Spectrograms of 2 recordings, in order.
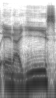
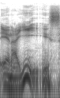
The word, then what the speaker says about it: Anais: THIS WAS always really confusing because these two pronunciations are very different. So it never made sense why they'd use both of them. Well, we'd actually get our answer 5 years later in the episode The Choices, where we see Anna Ye changing the I and A in her name, which is probably where the difference in pronunciation comes from.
